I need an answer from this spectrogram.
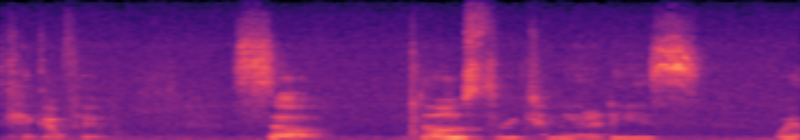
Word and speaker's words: Kickapoo: it's not what you would expect but it's pronounced kickapoo so those three communities were the ones that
